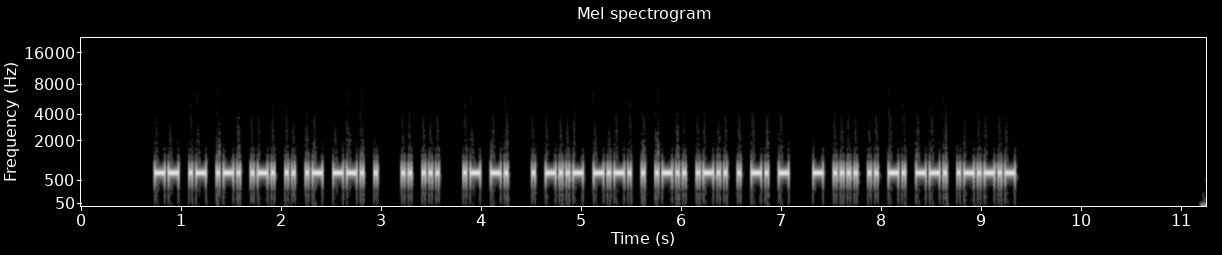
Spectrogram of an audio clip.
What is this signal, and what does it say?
Morse code, heard as a keyed tone, about 34 wpm, 700 Hz. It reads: MARRIAGE IS AN EXCELLENT THING.
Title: Sentences from Top 1000 Words - Review Part 5 - 35wpm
